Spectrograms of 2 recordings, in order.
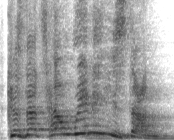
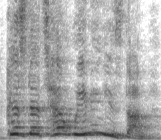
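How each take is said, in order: First: Loud, high fired-up motivational catchphrase; Danilo's catchphrase. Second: High, loud mock tough-guy boxer voice; Sylvester Stallone voice. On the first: Retold or imitated. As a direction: belt it out like a pumped-up coach rallying the room. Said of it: "Danilo would say". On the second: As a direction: ham up a movie fighter giving a pep talk. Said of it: "Sylvester Stallone".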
